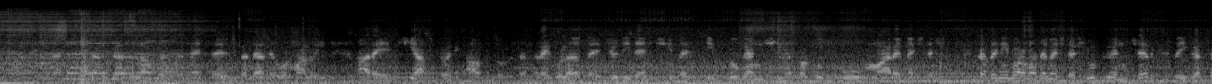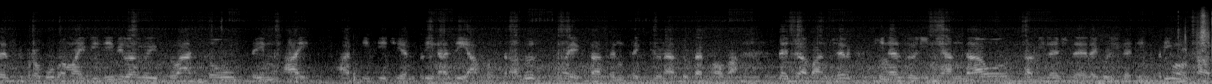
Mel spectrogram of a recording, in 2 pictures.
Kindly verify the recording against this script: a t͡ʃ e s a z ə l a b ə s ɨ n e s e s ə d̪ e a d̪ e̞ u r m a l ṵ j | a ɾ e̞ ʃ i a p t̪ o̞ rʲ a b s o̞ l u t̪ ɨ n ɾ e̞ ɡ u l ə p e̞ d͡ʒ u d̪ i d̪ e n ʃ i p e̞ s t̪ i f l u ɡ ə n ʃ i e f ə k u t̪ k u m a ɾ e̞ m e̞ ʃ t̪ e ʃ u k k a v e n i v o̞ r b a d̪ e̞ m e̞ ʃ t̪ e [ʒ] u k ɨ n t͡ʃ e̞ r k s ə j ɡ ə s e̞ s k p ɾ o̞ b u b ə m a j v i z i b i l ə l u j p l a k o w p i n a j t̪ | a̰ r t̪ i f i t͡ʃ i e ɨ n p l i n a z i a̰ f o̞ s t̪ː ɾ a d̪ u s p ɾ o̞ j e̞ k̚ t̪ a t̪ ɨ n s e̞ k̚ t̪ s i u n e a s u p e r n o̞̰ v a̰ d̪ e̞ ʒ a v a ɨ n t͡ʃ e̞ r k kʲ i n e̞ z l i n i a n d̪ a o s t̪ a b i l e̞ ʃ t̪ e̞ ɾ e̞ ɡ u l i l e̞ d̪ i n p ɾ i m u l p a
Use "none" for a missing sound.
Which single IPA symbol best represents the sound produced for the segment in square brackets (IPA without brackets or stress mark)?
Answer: ʃ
